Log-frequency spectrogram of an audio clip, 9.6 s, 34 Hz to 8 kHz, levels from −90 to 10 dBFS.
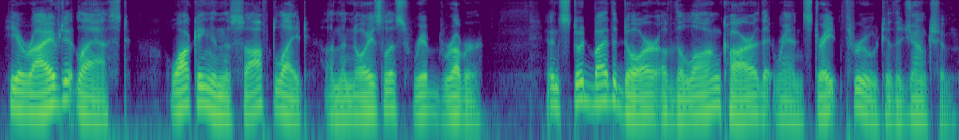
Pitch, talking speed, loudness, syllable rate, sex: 100 Hz, 190 wpm, -19 LUFS, 4.5 syllables/s, male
